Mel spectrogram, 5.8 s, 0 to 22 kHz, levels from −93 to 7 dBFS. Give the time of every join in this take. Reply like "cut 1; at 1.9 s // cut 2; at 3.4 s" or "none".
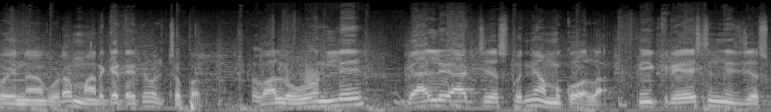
cut 1; at 1.7 s // cut 2; at 4.7 s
